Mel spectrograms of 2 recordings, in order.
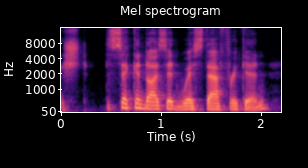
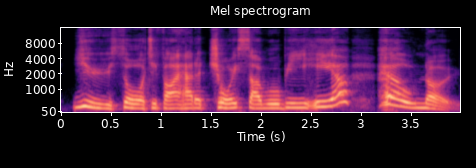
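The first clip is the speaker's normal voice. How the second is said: slow, loud, higher mock-scammer voice; scammer's retort; 6 semitones higher, 7 dB louder, slower than usual. Scammer defending himself to the woman who called him out, lightly mocked indignation. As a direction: draw out the indignant reply loudly. Acts out scammer's angry reply.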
